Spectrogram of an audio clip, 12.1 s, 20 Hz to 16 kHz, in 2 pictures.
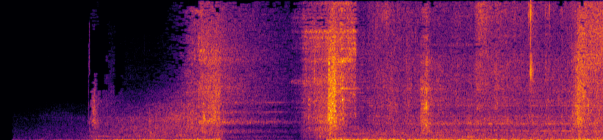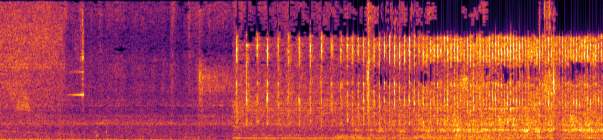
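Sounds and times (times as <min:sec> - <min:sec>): electric motor rumbling and humming: 0:04.0 - 0:12.0.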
